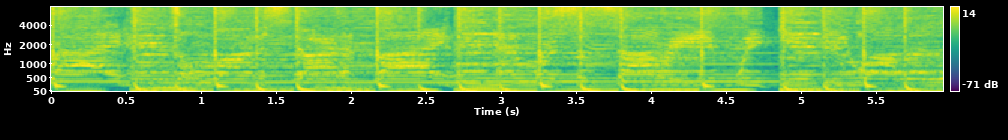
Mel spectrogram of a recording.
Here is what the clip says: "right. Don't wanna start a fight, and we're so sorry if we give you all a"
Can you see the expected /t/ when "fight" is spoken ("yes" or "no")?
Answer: no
